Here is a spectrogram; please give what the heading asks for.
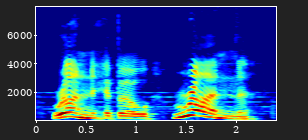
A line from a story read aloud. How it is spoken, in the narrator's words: the one nearest his nose cried out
